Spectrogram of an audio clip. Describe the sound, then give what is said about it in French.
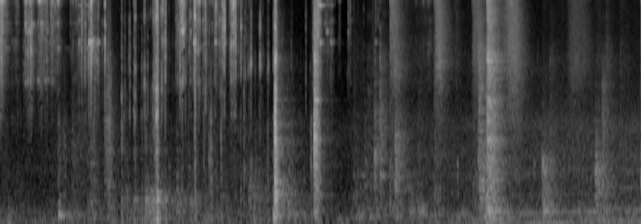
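Keys jangle and click in an apartment door lock that was mounted upside down, with irregular metallic rattles and sharp clicks rising and falling at a fairly quiet level, and no talk. “ces clés-là, il faut la prendre dans l'autre sens. Ah bon ? Parce qu'ils ont monté la serrure à l'envers.”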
